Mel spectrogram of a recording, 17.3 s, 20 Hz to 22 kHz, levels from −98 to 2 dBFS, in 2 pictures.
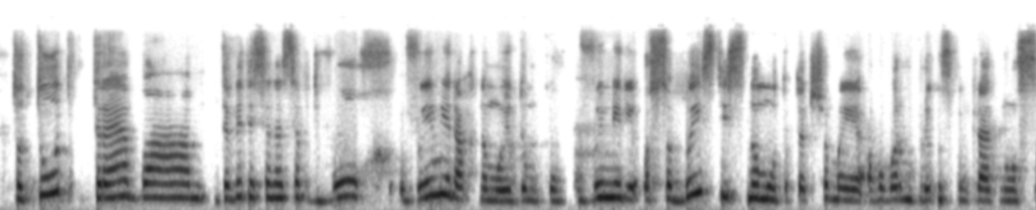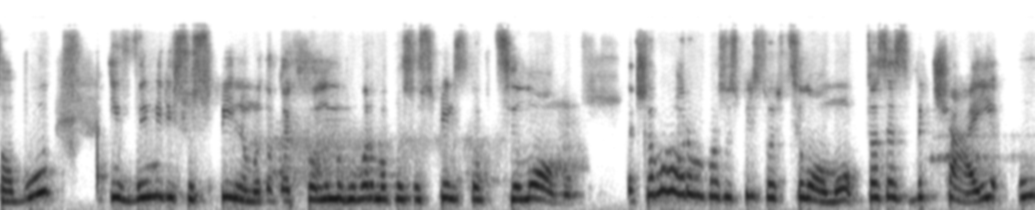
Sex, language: female, Ukrainian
